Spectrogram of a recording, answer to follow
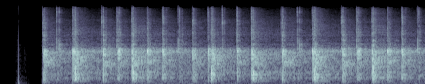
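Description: A rapid, irregular run of sharp clicks or taps, about four or five a second, starting about half a second in.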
